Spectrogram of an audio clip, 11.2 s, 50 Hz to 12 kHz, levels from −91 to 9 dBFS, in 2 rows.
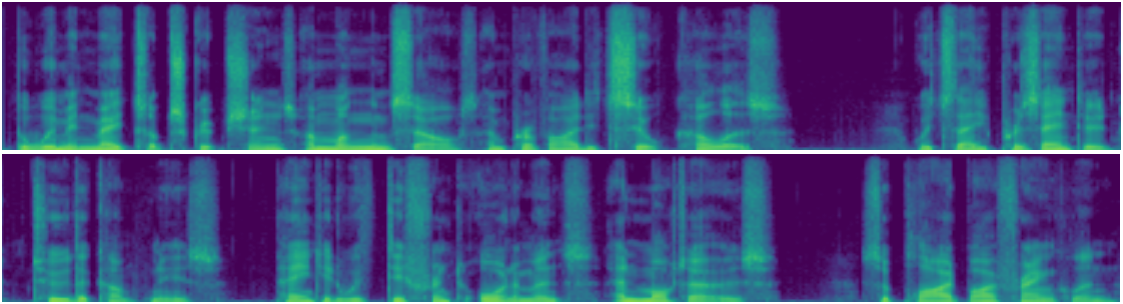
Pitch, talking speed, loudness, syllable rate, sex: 120 Hz, 135 wpm, -18 LUFS, 4.8 syllables/s, male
